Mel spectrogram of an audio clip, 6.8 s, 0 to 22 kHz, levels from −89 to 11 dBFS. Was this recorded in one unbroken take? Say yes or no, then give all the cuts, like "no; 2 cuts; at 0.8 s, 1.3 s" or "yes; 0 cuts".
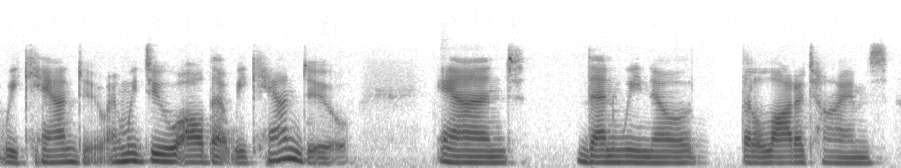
yes; 0 cuts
